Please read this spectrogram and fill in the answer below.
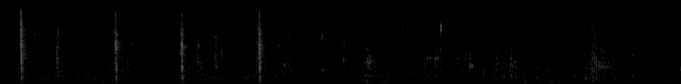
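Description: Hand pruning shears snipping leaves and stem ends off rose cuttings: a series of short, sharp snips about a second apart.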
